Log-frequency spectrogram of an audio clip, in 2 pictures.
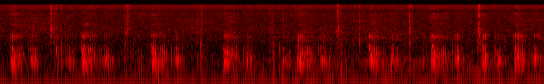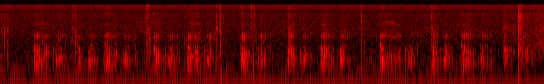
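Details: Pet cat Morning making biscuits on its owner after work; soft, rhythmic low purring rises and falls in even pulses, broken by a few light ticks.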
